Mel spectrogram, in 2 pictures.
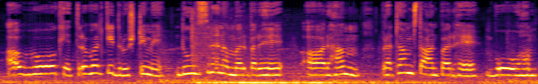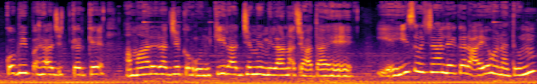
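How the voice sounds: A cartoonish character voice moves along at a moderate pace. Loud background noise fills the recording.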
